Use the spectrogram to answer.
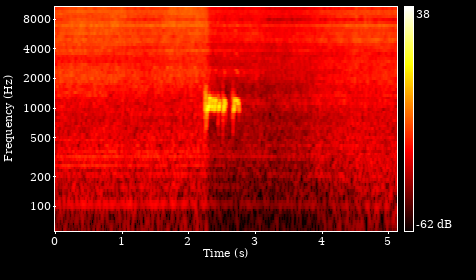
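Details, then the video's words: At sunrise, a zebra dove delivers one brief gedong mengo lure phrase: a clear opening coo followed by three or four quick bubbling notes, set against constant low background noise. "suara pikat perkutut gedong mengo,manggungnya pas menyongsong mentari terbit"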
